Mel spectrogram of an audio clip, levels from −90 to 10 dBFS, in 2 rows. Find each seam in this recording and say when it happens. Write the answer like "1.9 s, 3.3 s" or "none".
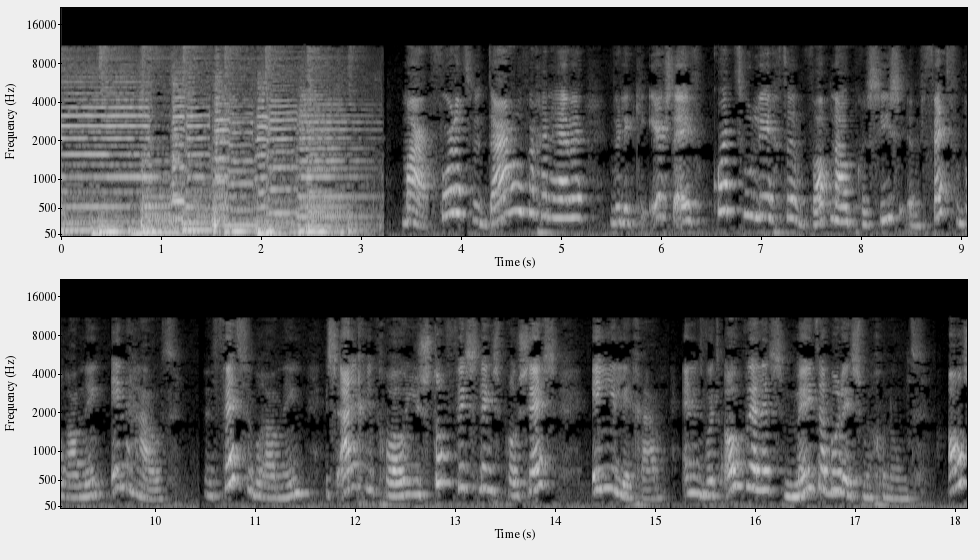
none

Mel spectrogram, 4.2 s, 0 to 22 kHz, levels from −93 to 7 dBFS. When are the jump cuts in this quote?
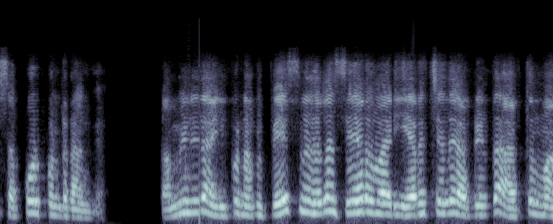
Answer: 1.5 s

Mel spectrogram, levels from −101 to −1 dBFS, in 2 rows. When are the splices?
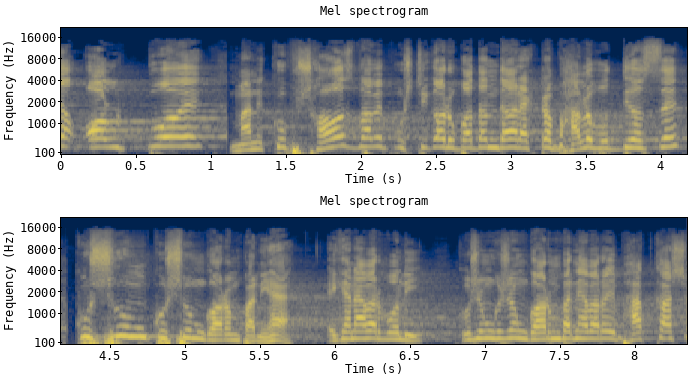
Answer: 1.0 s, 4.2 s

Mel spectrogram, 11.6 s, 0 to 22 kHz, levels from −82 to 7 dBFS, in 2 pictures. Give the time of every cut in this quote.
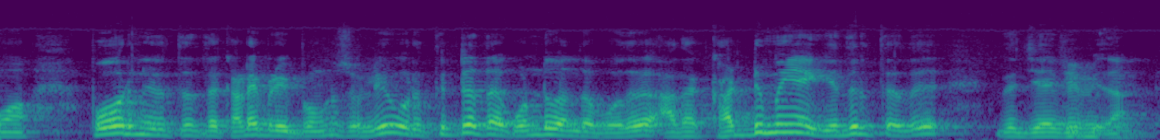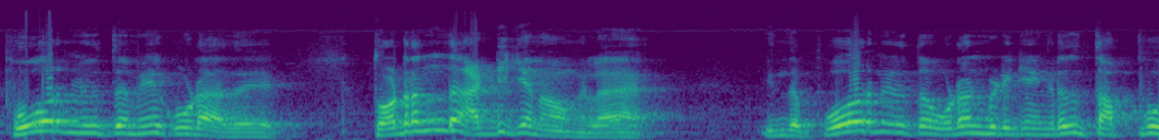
5.7 s

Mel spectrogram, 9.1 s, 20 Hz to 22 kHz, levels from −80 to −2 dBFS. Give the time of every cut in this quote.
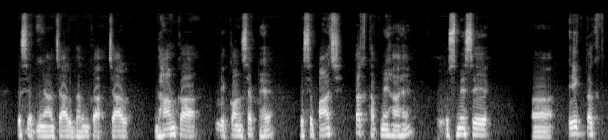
none

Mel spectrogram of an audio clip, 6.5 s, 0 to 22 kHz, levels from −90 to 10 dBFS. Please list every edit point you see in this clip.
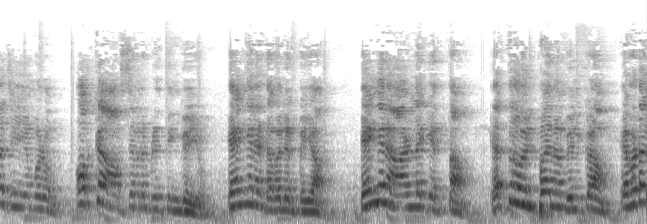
none

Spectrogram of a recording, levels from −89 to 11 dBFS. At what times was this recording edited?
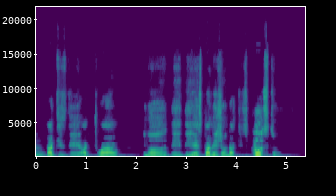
none

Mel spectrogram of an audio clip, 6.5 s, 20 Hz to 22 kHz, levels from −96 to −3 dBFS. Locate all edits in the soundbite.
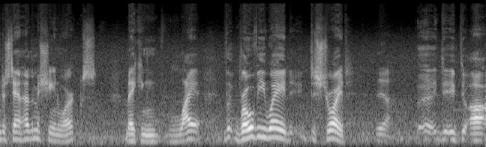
none

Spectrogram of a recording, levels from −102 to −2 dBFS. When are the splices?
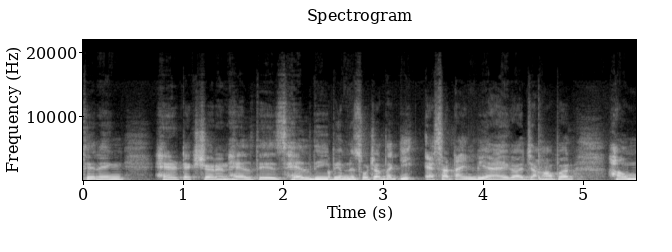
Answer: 2.5 s

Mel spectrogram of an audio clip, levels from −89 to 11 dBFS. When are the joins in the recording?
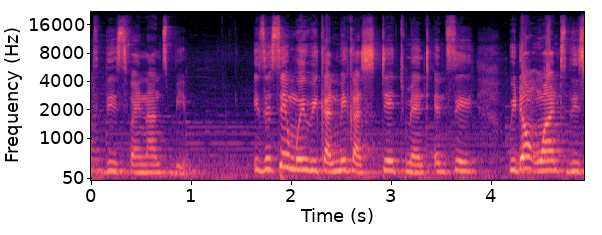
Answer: none

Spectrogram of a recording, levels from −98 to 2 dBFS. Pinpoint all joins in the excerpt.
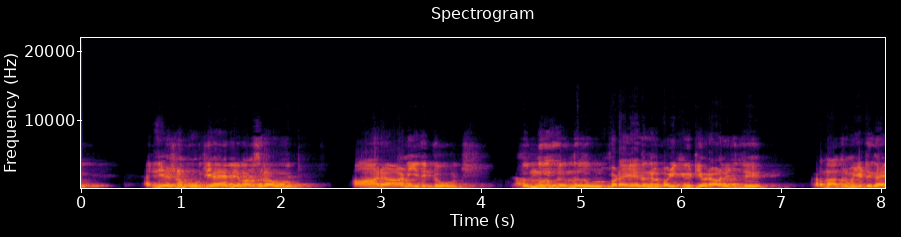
none

